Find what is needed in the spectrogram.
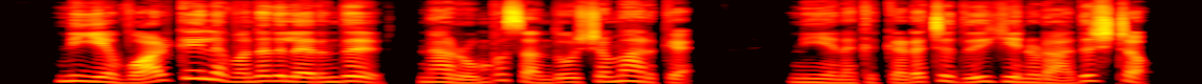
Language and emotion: Tamil, happy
